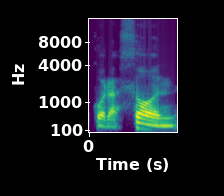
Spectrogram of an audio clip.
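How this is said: The z is said with a th sound.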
